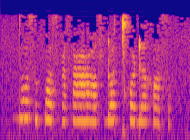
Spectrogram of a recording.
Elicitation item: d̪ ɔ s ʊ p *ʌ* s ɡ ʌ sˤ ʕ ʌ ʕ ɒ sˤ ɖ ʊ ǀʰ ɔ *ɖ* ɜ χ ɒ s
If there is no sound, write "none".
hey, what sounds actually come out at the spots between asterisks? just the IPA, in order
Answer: ɒ, ɖ

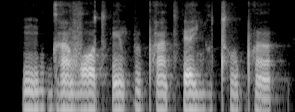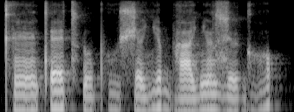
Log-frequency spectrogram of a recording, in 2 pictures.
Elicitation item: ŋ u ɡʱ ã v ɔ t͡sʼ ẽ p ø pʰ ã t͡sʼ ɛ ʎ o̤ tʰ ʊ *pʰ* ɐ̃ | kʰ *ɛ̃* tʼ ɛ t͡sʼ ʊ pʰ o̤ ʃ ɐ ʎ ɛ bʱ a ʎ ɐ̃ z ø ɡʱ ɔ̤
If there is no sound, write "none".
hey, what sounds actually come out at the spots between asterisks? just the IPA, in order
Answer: pʰ, ɛ̃

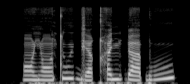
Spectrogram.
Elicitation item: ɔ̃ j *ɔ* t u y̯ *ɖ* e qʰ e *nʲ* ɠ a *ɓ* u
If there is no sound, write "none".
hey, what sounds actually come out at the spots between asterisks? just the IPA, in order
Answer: ɔ̃, ɡ, nʲ, ɓ

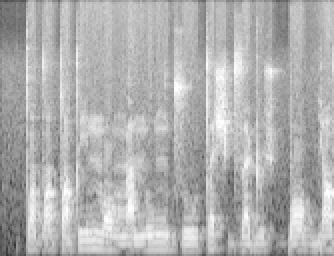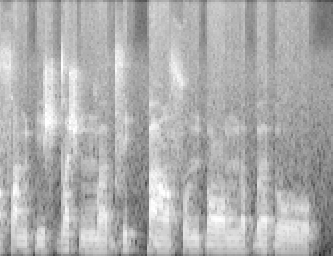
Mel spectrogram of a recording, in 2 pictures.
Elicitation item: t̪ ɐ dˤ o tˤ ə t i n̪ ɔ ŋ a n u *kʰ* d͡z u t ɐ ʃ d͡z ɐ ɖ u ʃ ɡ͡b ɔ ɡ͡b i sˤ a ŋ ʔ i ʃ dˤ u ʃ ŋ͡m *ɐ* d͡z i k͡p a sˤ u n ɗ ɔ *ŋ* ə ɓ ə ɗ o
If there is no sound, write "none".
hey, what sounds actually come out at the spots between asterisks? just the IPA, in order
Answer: ŋ, ɐ, ŋ

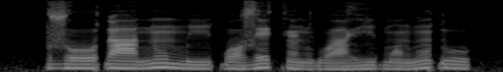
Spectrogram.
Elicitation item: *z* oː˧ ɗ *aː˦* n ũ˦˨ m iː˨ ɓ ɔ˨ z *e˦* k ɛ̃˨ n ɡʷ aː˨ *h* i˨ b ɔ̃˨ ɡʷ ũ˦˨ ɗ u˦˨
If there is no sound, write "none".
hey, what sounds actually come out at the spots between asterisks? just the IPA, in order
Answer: z, aː˧, e˦, ɣ

